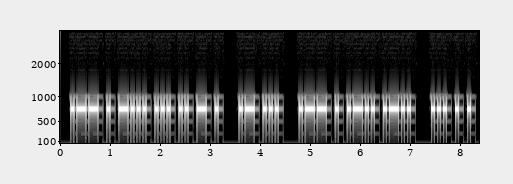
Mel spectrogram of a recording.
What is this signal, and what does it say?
Morse code, heard as a keyed tone, about 20 wpm, 750 Hz. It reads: WEBSITE AS WELL SEE
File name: Archive / 20 WPM / 20WPM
